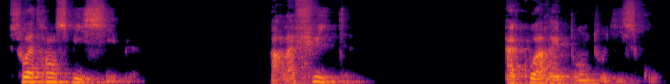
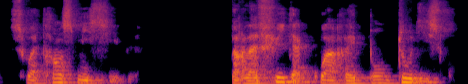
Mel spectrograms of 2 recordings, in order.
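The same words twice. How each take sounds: First: It is read at a slower pace. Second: It is read at a faster pace.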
